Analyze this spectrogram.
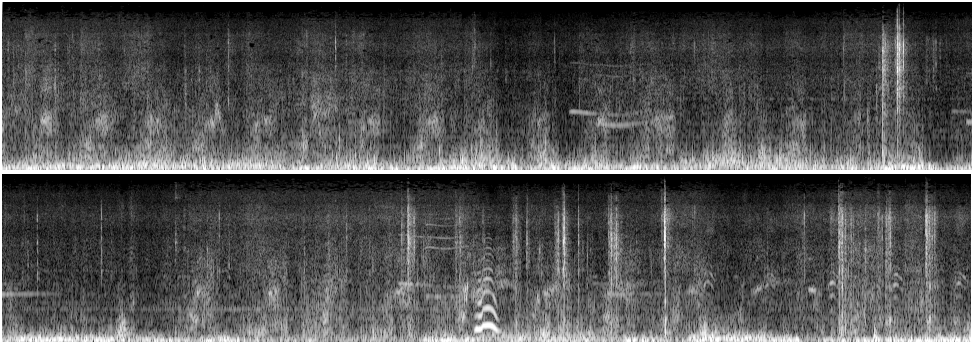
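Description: Wind rumbles strongly across the microphone outdoors.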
